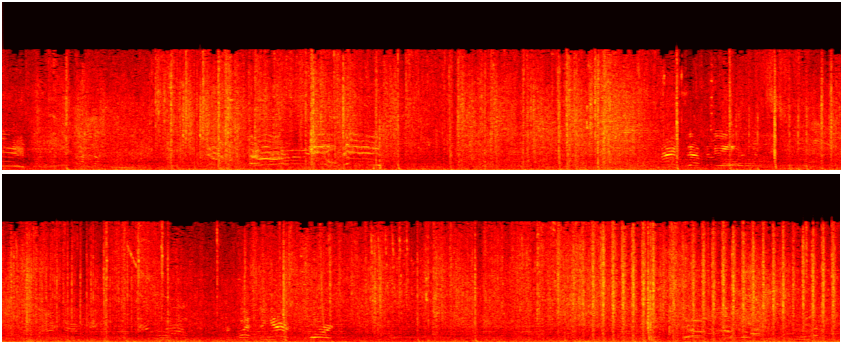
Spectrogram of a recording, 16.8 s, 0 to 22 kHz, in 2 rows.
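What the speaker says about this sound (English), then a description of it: "Keep throwing your rocket strikes in." Rocket strikes and rapid gunfire in Helldivers 2: a long, dense barrage of automatic fire with booming explosions and rumble running steadily throughout, while players talk over the chaos.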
